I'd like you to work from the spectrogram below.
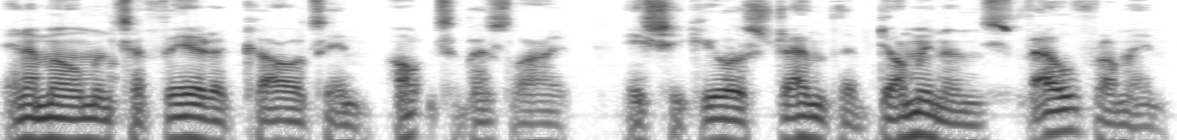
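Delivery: ordinary delivery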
